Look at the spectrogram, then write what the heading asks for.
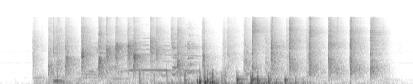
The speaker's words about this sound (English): That deserved an even bigger applause. I'm a big deal, guys. You didn't clap at that, you're homophobic.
